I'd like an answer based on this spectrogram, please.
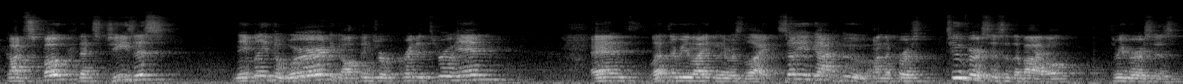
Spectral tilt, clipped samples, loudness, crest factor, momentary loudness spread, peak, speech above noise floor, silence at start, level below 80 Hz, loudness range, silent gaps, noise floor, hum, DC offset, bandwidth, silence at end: -5.5 dB/octave; under 0.1%; -21 LUFS; 18 dB; 11 LU; -2 dBFS; 20 dB; 0.05 s; -42 dBFS; 2 LU; none; -41 dBFS; none; under 0.1%; 10.5 kHz; 0 s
